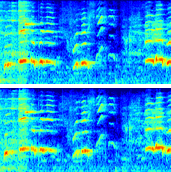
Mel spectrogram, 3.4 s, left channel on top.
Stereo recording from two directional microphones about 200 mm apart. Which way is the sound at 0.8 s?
10° left (ahead or behind).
